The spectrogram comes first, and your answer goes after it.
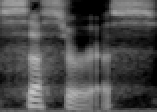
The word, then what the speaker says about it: susurrus: You almost have to whisper to say it correctly. That is intentional. It's an onomatopoeic word.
